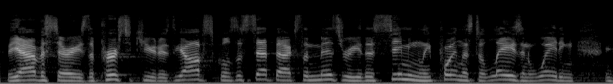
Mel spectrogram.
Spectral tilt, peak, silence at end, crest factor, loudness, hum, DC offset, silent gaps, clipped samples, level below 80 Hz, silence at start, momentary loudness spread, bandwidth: -3.5 dB/octave; -12 dBFS; 0 s; 22 dB; -33 LUFS; none; 1%; none; under 0.1%; -62 dBFS; 0.1 s; 9 LU; 11 kHz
